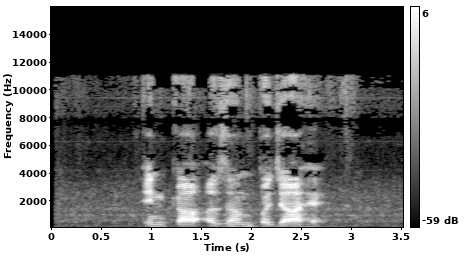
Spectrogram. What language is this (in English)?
Urdu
